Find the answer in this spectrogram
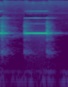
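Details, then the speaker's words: AED's built-in CPR metronome during an AED training demonstration by a paramedic instructor, pacing the chest compression rate: steady high electronic beeps evenly spaced at about two per second. AED CPR metronome beeps. "beeping what do you think that is [Music] it is the rate that we're doing cprn almost every aed has that metronome in it"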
